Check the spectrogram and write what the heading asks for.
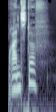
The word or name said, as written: brændstof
